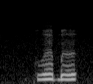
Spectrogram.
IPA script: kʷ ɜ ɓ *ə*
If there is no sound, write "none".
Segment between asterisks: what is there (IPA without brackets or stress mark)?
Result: ə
